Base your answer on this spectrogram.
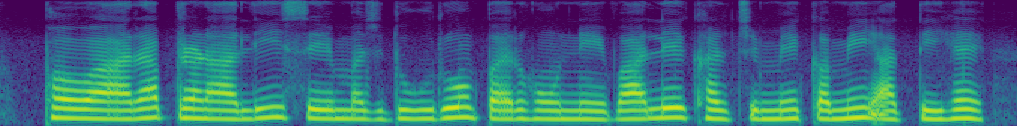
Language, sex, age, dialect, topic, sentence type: Hindi, female, 18-24, Awadhi Bundeli, agriculture, statement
